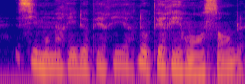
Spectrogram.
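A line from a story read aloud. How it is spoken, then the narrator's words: Exclaiming. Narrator (French): s'écria-t-elle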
